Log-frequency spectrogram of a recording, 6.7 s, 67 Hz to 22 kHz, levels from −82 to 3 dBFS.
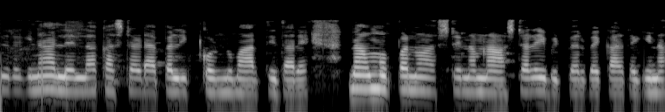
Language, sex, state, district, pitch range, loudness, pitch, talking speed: Kannada, female, Karnataka, Bellary, 185-205 Hz, -25 LUFS, 195 Hz, 115 wpm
